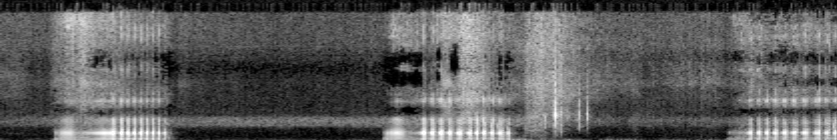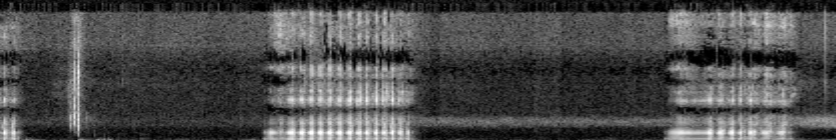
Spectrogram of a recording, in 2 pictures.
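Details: Sleeping Pekingese snoring heavily, with long buzzy rattling snores about every three to four seconds, five in all, separated by quiet breaths, indoors.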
